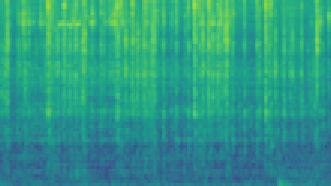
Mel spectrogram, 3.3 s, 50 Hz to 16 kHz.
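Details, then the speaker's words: Shower bus 50-foot electrical cord being returned onto its reel after pulling until it starts to retract, cord guided back and forth across the reel; quick irregular metallic clicking and ticking, no grinding or binding, normal cord reel retraction. "As you return the cord in, pull it till you hear it start to retract."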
